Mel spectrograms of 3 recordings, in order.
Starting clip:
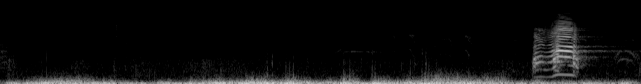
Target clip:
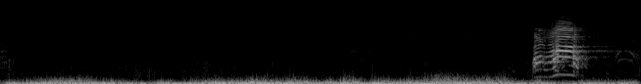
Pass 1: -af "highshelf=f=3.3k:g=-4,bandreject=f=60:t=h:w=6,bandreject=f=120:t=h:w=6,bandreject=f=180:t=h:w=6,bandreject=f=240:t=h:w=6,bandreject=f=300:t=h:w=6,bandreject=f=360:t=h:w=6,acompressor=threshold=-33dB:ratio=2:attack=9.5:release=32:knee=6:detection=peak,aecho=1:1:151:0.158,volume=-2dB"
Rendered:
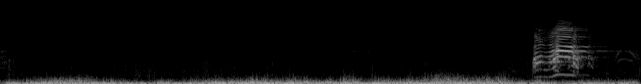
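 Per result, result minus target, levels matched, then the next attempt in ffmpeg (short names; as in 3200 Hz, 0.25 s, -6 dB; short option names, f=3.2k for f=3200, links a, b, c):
echo 63 ms late; 8000 Hz band -4.5 dB
-af "highshelf=f=3.3k:g=-4,bandreject=f=60:t=h:w=6,bandreject=f=120:t=h:w=6,bandreject=f=180:t=h:w=6,bandreject=f=240:t=h:w=6,bandreject=f=300:t=h:w=6,bandreject=f=360:t=h:w=6,acompressor=threshold=-33dB:ratio=2:attack=9.5:release=32:knee=6:detection=peak,aecho=1:1:88:0.158,volume=-2dB"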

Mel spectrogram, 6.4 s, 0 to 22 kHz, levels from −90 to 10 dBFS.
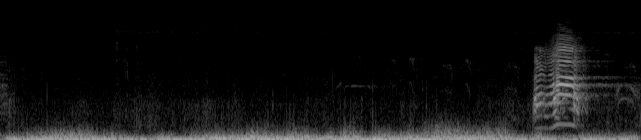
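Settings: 8000 Hz band -4.5 dB
-af "highshelf=f=3.3k:g=3,bandreject=f=60:t=h:w=6,bandreject=f=120:t=h:w=6,bandreject=f=180:t=h:w=6,bandreject=f=240:t=h:w=6,bandreject=f=300:t=h:w=6,bandreject=f=360:t=h:w=6,acompressor=threshold=-33dB:ratio=2:attack=9.5:release=32:knee=6:detection=peak,aecho=1:1:88:0.158,volume=-2dB"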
